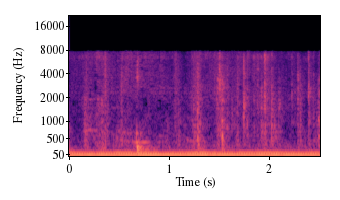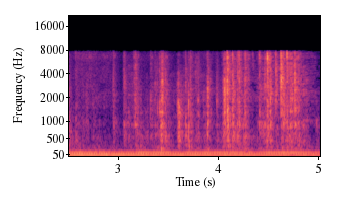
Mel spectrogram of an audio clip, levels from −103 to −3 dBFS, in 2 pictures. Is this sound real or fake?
real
